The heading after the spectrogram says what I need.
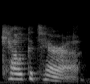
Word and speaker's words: Calcaterra: ask you before we started going how you pronounced it but i forgot to so it's calcaterra okay have you seen the peacemaker yes you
